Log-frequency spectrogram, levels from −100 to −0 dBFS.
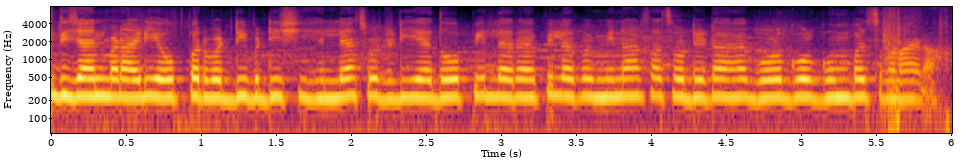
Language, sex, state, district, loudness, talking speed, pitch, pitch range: Marwari, female, Rajasthan, Nagaur, -14 LUFS, 300 wpm, 230 Hz, 225-235 Hz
